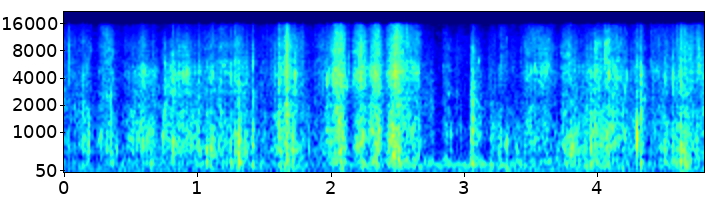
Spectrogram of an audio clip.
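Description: Fabric rustling and packaging crinkling as a hand rummages in a backpack's front pouch and pulls out a packaged first aid kit, with many small irregular crackles throughout.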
